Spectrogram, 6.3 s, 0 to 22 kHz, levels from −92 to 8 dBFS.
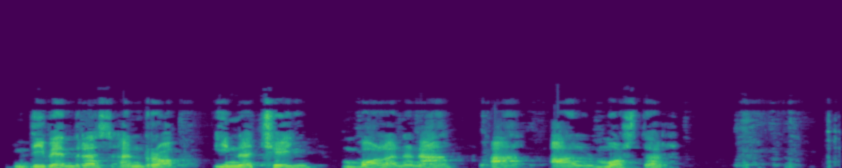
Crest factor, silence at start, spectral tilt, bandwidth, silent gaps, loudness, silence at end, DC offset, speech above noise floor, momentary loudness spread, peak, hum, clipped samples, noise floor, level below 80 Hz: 16 dB; 0.1 s; -4 dB/octave; 9.6 kHz; none; -15 LUFS; 0.1 s; under 0.1%; 28 dB; 8 LU; 0 dBFS; none; under 0.1%; -43 dBFS; -60 dBFS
